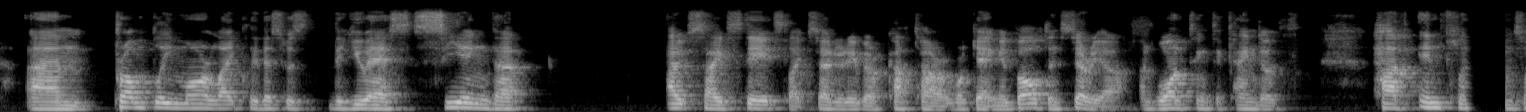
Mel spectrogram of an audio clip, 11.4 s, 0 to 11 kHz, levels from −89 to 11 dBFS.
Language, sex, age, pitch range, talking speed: English, male, 20-39, 100-125 Hz, 150 wpm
